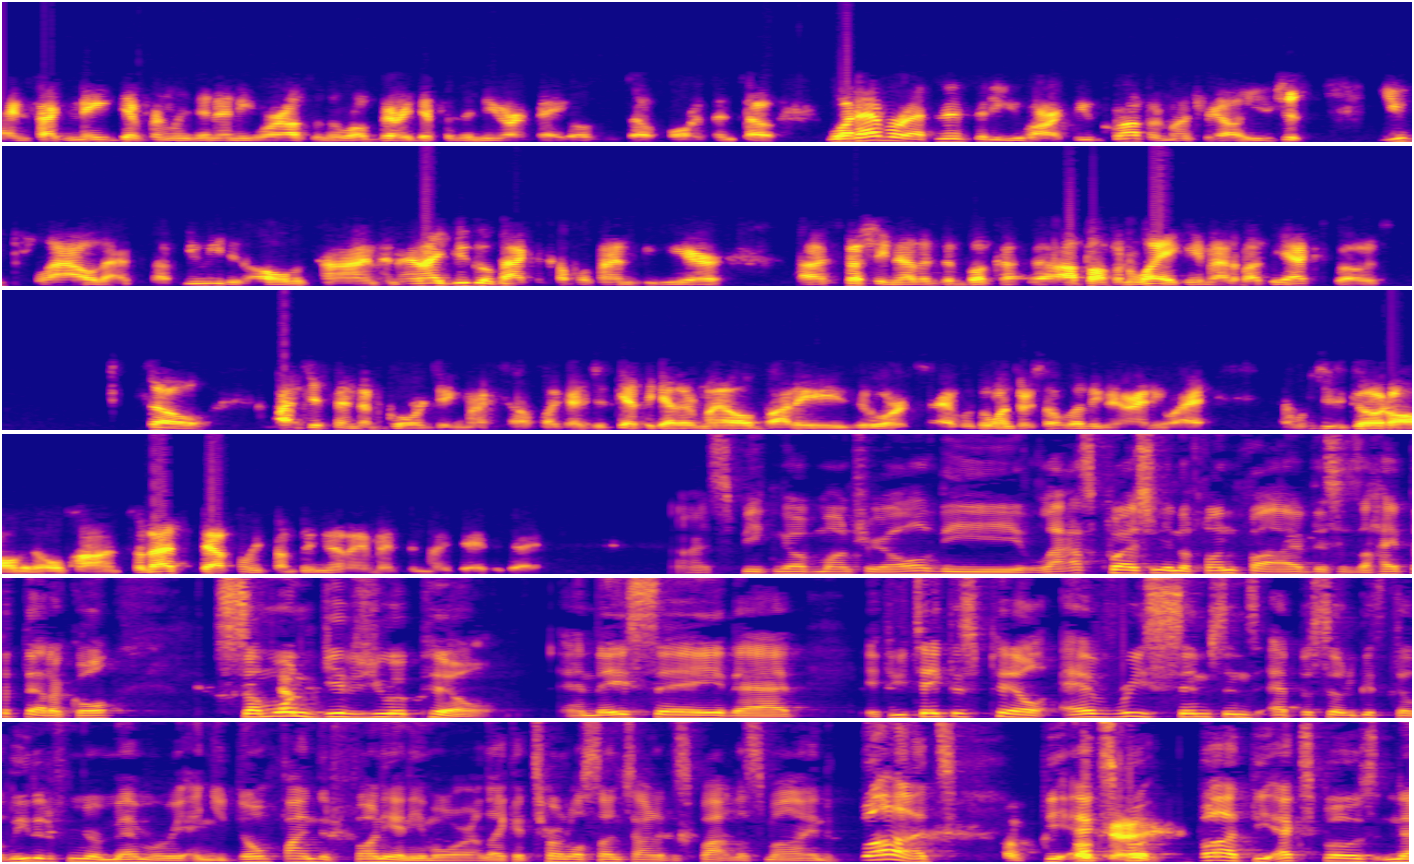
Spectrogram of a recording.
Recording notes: on the phone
